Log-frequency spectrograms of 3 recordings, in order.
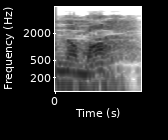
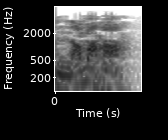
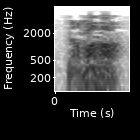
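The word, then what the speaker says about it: namaḥ: Shivaya Namah. Não, Shivaya Namaha. Mas não tem A. Tem. Não está vendo, é oculto, mas tem. Namaha. Não pode deixar de pronunciar.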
